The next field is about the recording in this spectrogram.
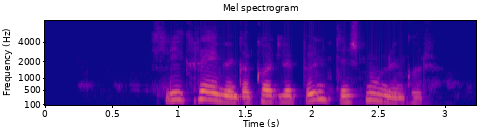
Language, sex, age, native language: Icelandic, female, 50-59, Icelandic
